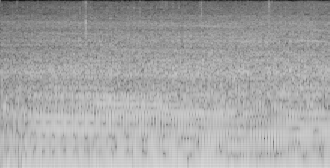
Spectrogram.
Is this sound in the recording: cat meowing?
no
